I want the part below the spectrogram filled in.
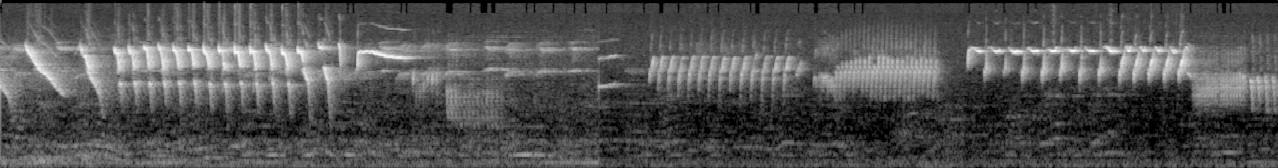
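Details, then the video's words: Male Belgian canary in full song to his hen: steep falling whistles, fast high rattling trills, a low grating phrase, and further bright trills separated by short gaps. "Canta muito este Canário Belga para sua Fêmea - Canary Singing"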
